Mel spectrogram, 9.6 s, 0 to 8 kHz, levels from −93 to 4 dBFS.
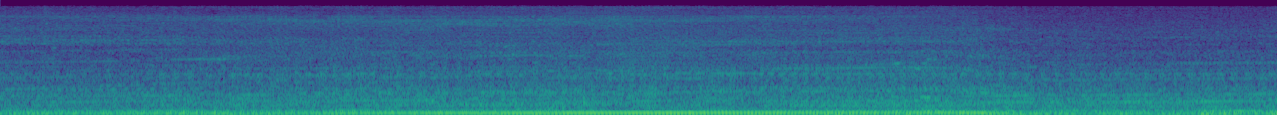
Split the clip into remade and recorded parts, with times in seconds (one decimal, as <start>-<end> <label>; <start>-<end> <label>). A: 0.0-1.5 recorded; 1.5-3.6 remade; 3.6-4.1 recorded; 4.1-5.7 remade; 5.7-9.6 recorded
